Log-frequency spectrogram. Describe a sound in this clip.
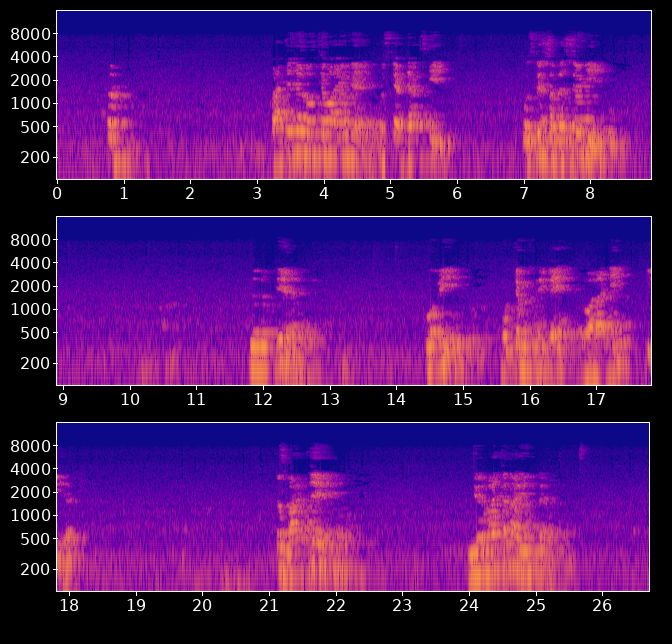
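A man speaks calmly and clearly nearby, in short bursts with pauses.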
